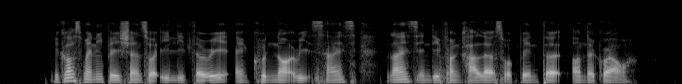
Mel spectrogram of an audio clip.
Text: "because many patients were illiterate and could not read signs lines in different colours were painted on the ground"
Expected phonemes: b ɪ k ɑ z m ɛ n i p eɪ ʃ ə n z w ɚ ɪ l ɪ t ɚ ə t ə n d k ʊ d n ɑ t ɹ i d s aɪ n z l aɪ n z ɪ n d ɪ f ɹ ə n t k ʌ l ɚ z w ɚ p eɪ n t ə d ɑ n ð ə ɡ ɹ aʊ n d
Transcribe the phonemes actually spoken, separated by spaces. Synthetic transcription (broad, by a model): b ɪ k ɑ s m ɛ n i p eɪ ʃ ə n s w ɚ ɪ l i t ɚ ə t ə n k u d n ɑ t ɹ i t s aɪ n s l aɪ n s ɪ n d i f ɹ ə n k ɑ l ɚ s w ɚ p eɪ n t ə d ɑ n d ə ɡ ɹ aʊ n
